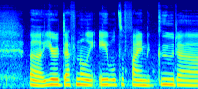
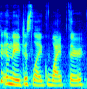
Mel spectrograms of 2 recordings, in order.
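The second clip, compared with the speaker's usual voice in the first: ordinary delivery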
